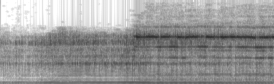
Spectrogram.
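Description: A telephone rings loudly, a sustained, steady electronic trill that carries on for a couple of seconds with no voices over it.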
